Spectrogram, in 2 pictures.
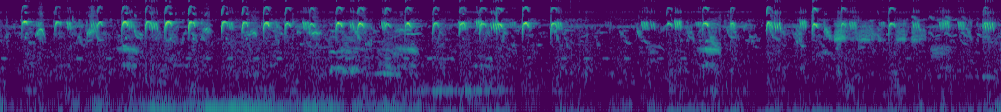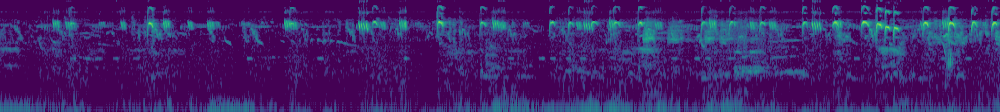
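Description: Small bird chirping: short, high, thin chirps repeated several times a second in runs, with brief pauses between the runs.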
